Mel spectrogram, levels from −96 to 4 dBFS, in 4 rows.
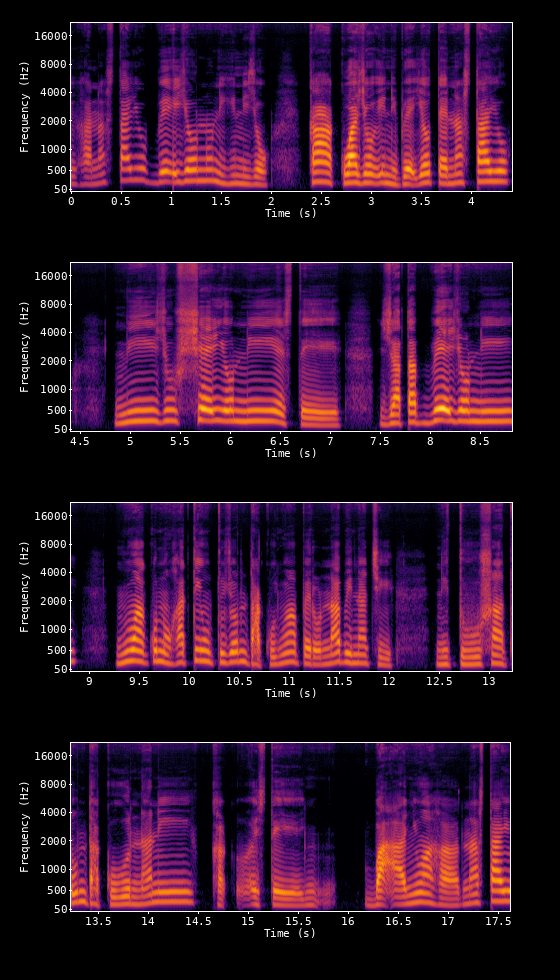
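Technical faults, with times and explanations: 1.02 s, microphone volume stepped up: the level of the speech and the room noise behind it jumps together by about 7 dB in a single instant, with no gradual rise. That shared jump is the giveaway. The call software judged the microphone input too quiet and raised the device's input volume in one step, so everything the microphone picks up arrives louder from that moment on, rather than the speaker simply talking louder.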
